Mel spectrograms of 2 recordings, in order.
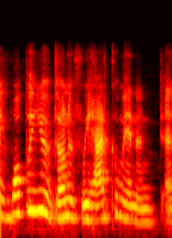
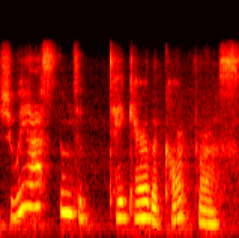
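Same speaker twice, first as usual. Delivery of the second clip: conspiratorial, hushed stage whisper. Aside to Ren while talking with the others: whispering. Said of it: "I'm gonna whisper in Ren's ear".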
